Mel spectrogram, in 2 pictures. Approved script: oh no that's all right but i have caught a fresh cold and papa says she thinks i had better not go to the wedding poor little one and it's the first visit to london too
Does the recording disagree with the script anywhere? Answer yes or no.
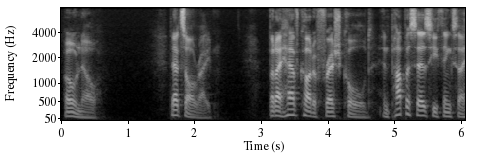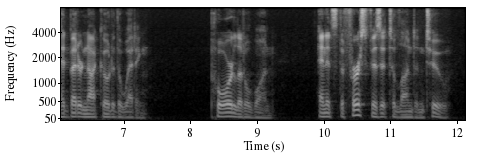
yes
